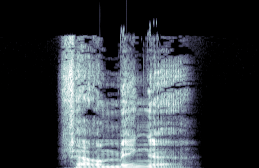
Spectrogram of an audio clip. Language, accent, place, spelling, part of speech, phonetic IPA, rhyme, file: German, Germany, Berlin, vermenge, verb, [fɛɐ̯ˈmɛŋə], -ɛŋə, De-vermenge.ogg
- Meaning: inflection of vermengen: 1. first-person singular present 2. first/third-person singular subjunctive I 3. singular imperative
